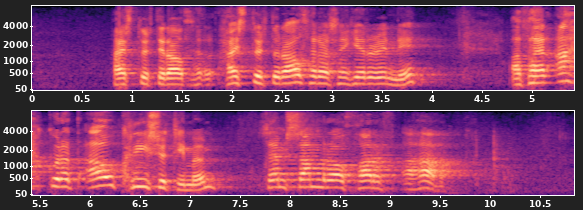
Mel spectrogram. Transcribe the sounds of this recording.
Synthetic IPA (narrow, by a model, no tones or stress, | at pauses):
hajst̪ʏ̥t̪ɪɾhajst̪ʏr̥t̪ʏɾawθɛrːasɛmçɛːɾɛɾɪnːɪ | aðθaðɛɾahkʏɾat̪awkʰɾiːsʏt̪ʰiːmʏm | sɛmsamɾawθaɾvaðɦaːva̰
